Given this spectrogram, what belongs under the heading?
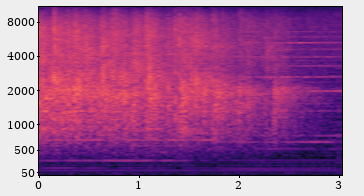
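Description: A church congregation applauds steadily, a dense patter of many hands filling the room and gradually fading toward the end.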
